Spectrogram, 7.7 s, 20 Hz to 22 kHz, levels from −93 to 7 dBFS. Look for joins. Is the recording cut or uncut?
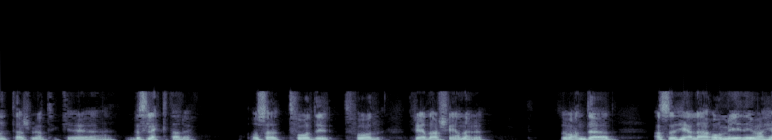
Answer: cut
